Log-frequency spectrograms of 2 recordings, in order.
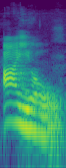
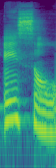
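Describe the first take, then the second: First: No s sound is pronounced in the middle. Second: An s sound is pronounced in the middle. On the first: The speaker calls it right. "aisle is the correct pronunciation" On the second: The speaker calls it wrong. "The S is silent, so don't say aisle"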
